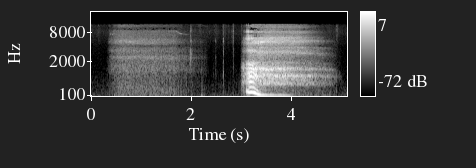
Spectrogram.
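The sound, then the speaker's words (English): Deep breathing during a guided meditation: one long, steady inhale, a brief pause with a few faint clicks, then a louder, longer exhale that turns into a voiced sigh falling in pitch before fading out. “And just take some deep breaths.”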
